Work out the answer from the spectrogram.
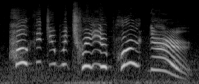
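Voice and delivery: high, indignant shout of betrayal; outraged accusation. Acted. Paimon scolding the traitor, high indignant outrage. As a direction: hurl the accusation up high, scandalized.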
